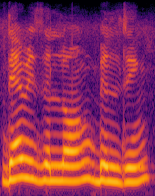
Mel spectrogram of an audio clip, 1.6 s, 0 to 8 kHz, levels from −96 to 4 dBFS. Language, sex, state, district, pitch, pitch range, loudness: English, female, Arunachal Pradesh, Lower Dibang Valley, 240 Hz, 230-265 Hz, -13 LUFS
